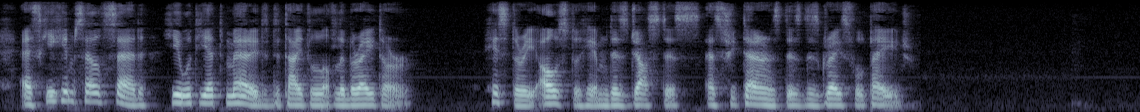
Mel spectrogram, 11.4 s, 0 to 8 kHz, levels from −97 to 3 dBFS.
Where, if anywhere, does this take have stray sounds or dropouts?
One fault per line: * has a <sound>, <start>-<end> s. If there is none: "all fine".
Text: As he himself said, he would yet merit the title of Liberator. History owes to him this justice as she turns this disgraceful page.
all fine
